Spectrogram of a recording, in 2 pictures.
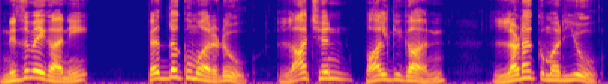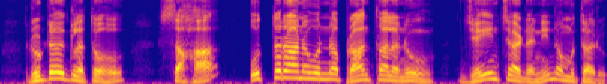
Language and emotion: Telugu, neutral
